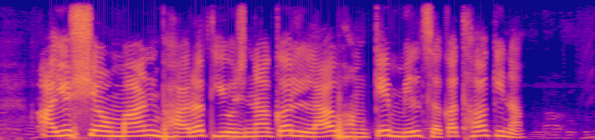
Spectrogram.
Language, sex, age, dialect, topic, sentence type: Bhojpuri, female, 18-24, Western, banking, question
